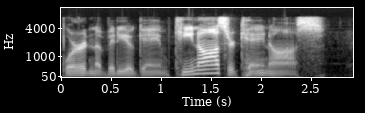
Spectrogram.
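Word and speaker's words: Qeynos: That's what I'm going to do, because you say Kanos instead of Kenos.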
